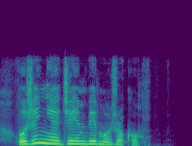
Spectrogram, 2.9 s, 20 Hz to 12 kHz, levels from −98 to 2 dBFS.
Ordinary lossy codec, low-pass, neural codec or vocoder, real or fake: Opus, 64 kbps; 7.2 kHz; codec, 16 kHz, 8 kbps, FunCodec, trained on Chinese and English, 25 frames a second; fake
